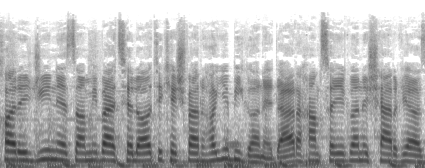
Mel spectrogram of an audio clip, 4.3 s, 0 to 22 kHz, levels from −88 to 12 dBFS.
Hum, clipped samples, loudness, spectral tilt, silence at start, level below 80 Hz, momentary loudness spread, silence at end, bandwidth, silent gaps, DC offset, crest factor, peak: none; under 0.1%; -17 LUFS; -5.5 dB/octave; 0 s; -28 dBFS; 4 LU; 0 s; 14 kHz; none; under 0.1%; 16 dB; 0 dBFS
